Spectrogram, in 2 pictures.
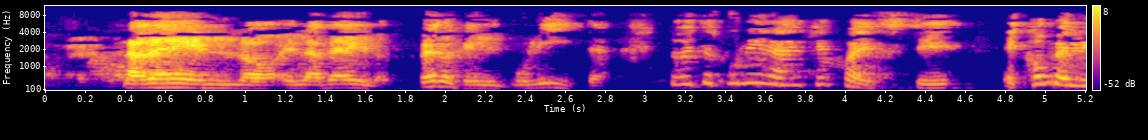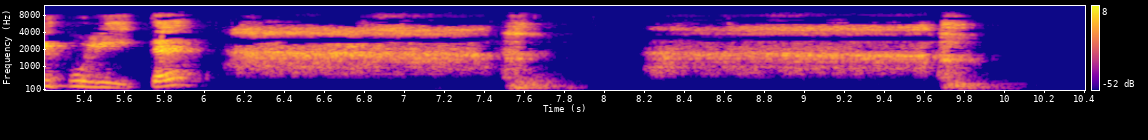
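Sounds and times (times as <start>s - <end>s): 
speech: 0.4s - 6.4s
forceful breaths pushed out in a breathing demonstration: 6.1s - 10.0s.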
